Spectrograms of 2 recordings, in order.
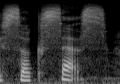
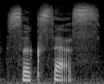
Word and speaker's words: success: 那接下来我们来看 success 这边有两个 C 连在一起，那这边连在一起的两个 C 很特别，它要分开发音，所以是拆成 suck 跟 success 这样子。第一个 C 是读成 k 的声音，但是第二个 C 则是读成像 S 一样 s 的念法，所以 success。虽然两个 C 连在一起，但是它们的发音是不同，必须分开发音 success。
